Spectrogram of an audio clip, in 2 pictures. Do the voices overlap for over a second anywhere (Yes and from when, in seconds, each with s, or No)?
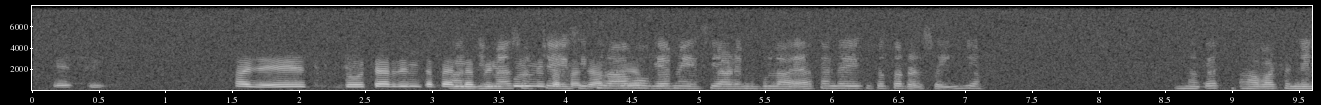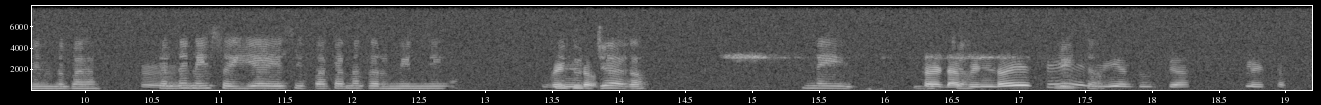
Yes, from 3.1 s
